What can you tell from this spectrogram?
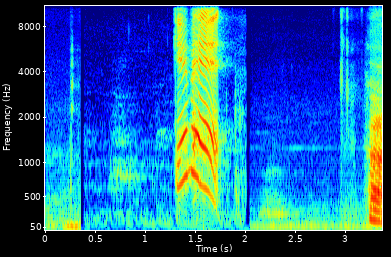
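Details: Indoors, a Basset puppy fights with its brother after one steals a toy; a single short, tonal whine arches up then down in half a second, with soft rustling around it and a loud burst at the end.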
